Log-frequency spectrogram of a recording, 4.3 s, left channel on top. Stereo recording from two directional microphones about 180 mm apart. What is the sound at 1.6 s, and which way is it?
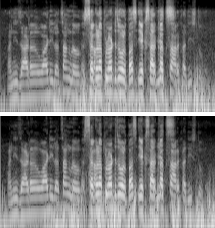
Speech, 5° right (ahead or behind).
